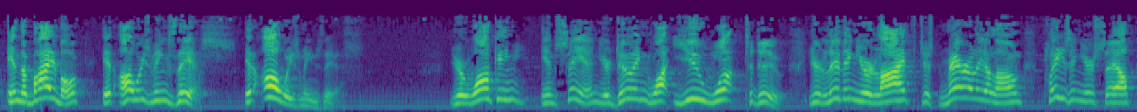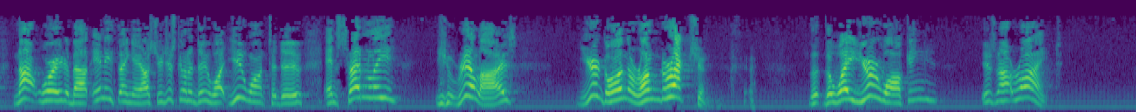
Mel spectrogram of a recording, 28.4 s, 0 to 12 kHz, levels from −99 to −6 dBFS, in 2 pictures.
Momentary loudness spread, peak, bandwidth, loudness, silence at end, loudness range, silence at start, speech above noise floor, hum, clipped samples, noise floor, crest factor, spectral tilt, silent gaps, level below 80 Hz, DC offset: 18 LU; -8 dBFS; 8 kHz; -27 LUFS; 1.15 s; 5 LU; 0.1 s; 38 dB; 60 Hz at -65 dBFS; under 0.1%; -65 dBFS; 20 dB; -3.5 dB/octave; none; -84 dBFS; under 0.1%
